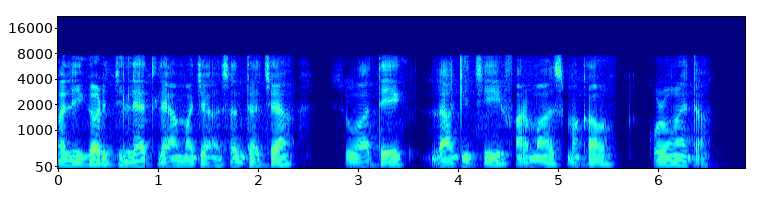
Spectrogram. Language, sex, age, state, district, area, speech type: Goan Konkani, male, 18-30, Goa, Ponda, rural, read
